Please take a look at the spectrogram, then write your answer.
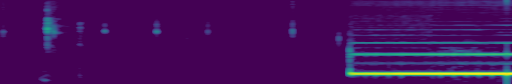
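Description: An iPhone call rings out loud and steady after a few faint clicks and rustles, the tone starting partway through and holding to the end with no talking.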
